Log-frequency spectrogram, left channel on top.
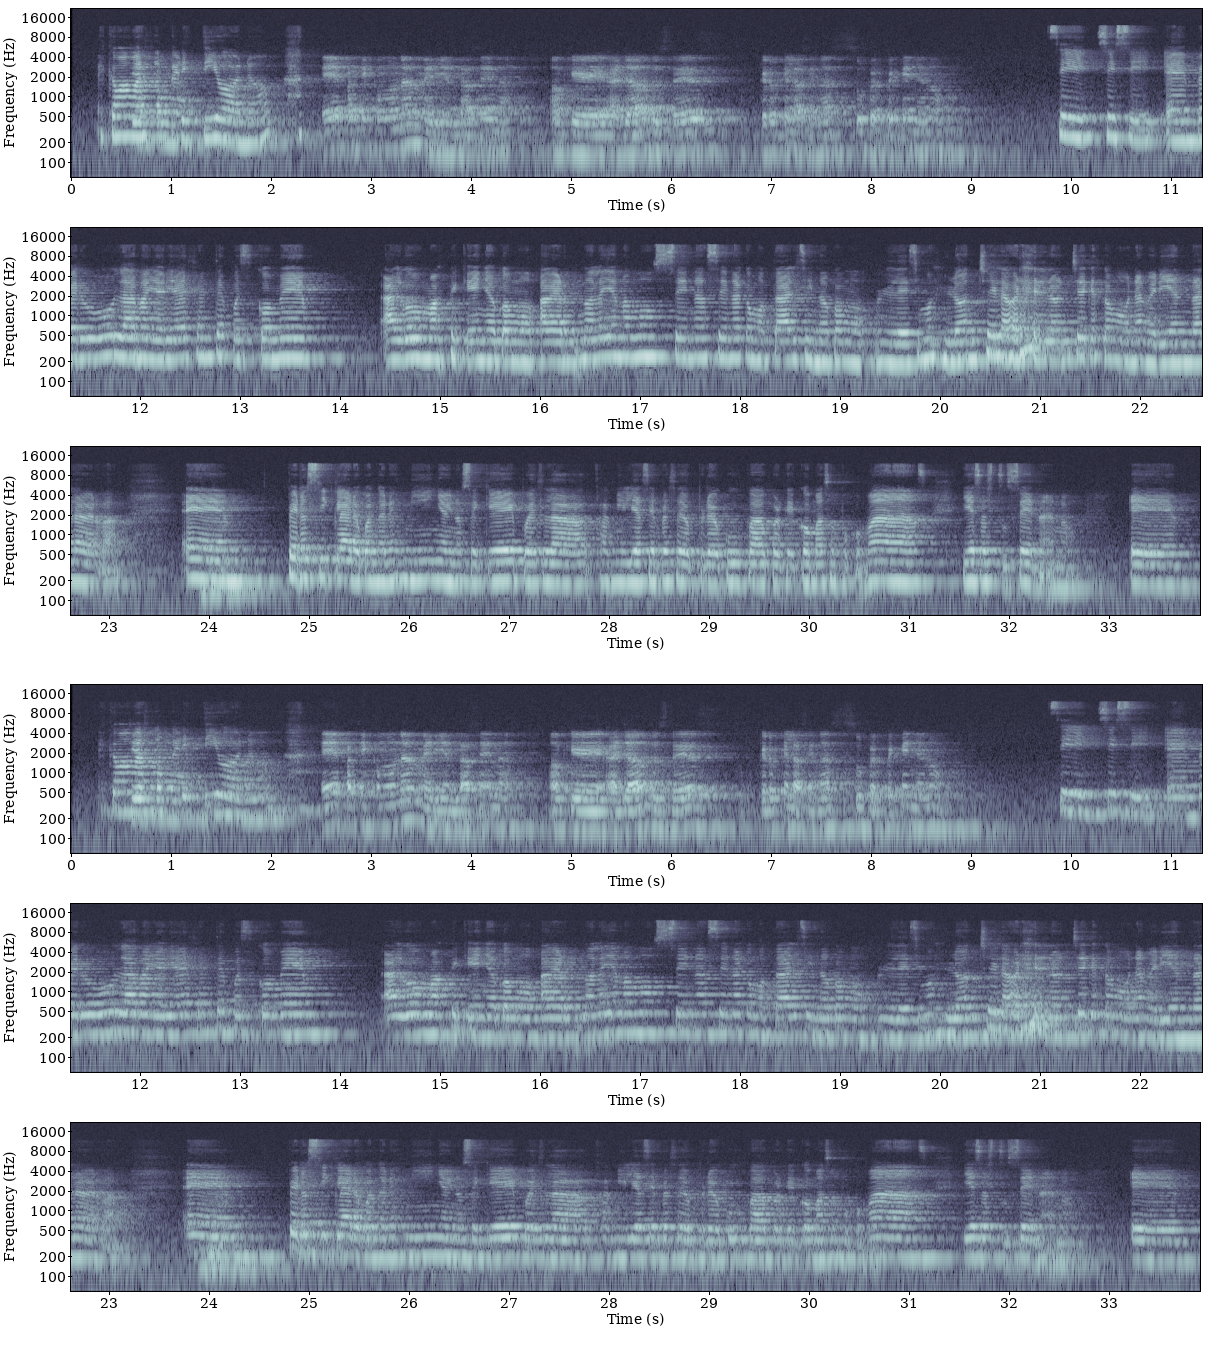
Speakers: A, on the left (about 75°); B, on the right (about 60°).
A: es como
B: sí,
A: más
B: es
A: de
B: como...
A: aperitivo, ¿no?
B: Epa, sí, como una merienda cena, aunque allá donde ustedes, sup- creo que la cena es súper pequeña, ¿no?
A: Sí, sí, sí. En Perú la mayoría de gente pues come algo más pequeño, como, a ver, no le llamamos cena, cena como tal, sino como le decimos lonche, la hora del lonche, que es como una merienda, la verdad. Eh,
B: Ujú.
A: pero sí, claro, cuando eres niño y no sé qué, pues la familia siempre se preocupa porque comas un poco más y esa es tu cena, ¿no? Eh,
